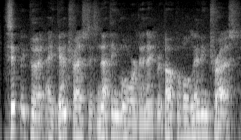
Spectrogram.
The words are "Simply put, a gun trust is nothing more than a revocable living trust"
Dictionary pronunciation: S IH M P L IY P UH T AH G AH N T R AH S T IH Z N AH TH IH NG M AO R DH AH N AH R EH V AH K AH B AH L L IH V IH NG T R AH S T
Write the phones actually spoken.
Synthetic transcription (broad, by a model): S IH M P L IY P UH T AH G AH N T R AH S T IH Z N AH TH IH NG M AO R DH AH N AH R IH V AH K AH B L L IH V IH NG T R AH S T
